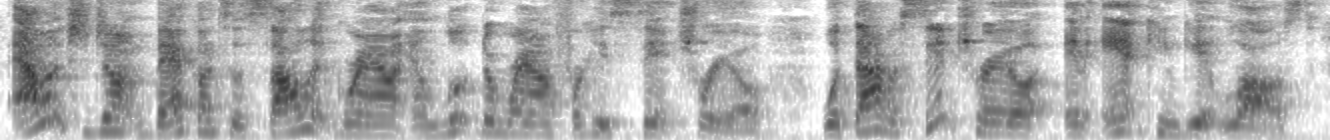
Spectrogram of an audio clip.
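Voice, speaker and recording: A woman's voice: mid-range voice, animated, normal speed, sharp tone. A woman reading a children's story aloud as a storyteller, acting out the characters' lines expressively.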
